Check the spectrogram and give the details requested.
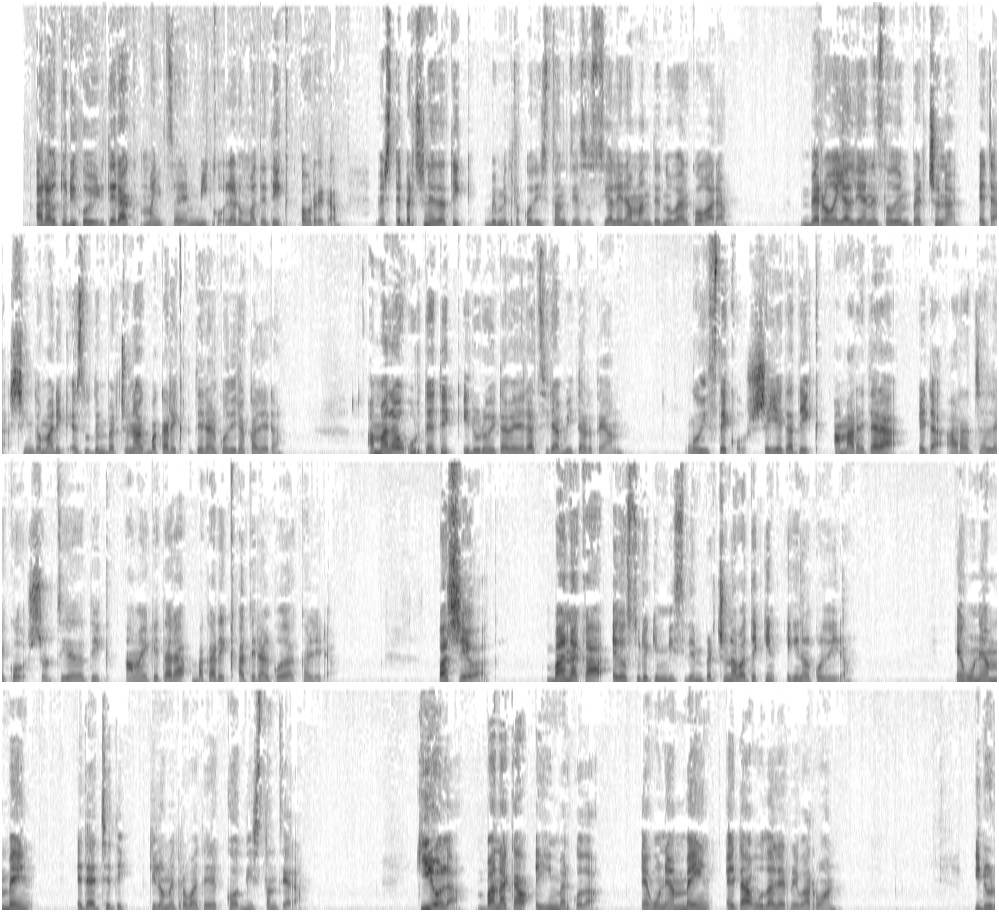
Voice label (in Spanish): euskera; Tejiendo Redes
